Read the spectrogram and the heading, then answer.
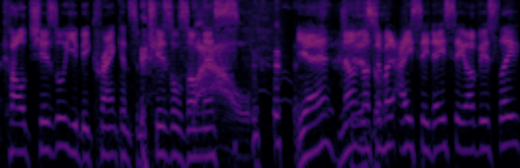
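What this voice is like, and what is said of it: Australian accent. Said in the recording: “obviously you have an Australian accent.”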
